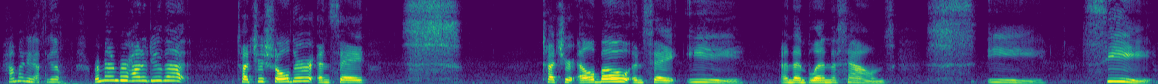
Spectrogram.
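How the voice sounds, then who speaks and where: A woman teaching a children's phonics lesson, slowly sounding out letters and syllables in an encouraging way. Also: a little high. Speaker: kindergarten teacher.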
